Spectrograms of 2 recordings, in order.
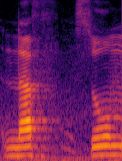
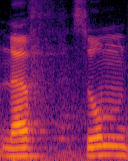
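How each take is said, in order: The two takes are said the same way.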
